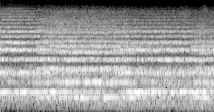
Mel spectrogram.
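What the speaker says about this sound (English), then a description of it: "there's a siren" An emergency siren wails steadily at a moderate distance, its tone holding for the whole stretch with no one talking.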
